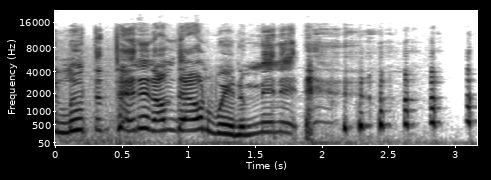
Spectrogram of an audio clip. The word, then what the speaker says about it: lieutenant: I don't understand lieutenant. Take me with you, I want to loot wee. It's a French word that went over to the English and kept the spelling but not the pronunciation.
